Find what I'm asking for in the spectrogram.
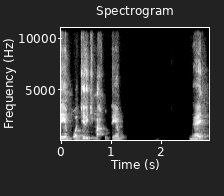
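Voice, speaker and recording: A man is speaking. His voice is somewhat breathy. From Brazil, Baixada Fluminense, Rio de Janeiro state. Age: 30s. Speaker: artwork installer and percussionist. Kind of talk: panel talk. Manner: halting.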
